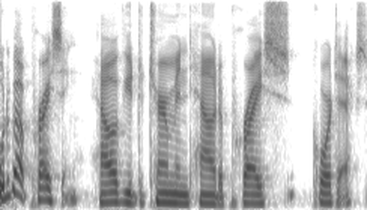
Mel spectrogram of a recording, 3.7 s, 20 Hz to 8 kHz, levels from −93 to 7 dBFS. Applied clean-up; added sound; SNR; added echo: none; none; none; none.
